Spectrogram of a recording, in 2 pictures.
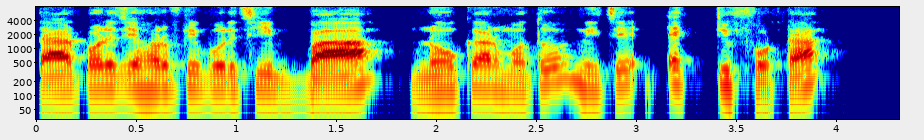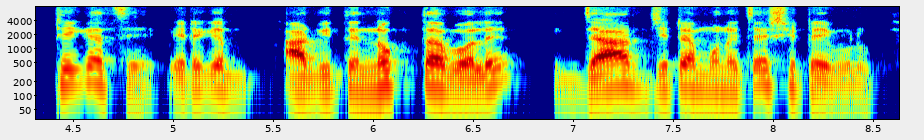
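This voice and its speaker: A man's voice: medium pitch, animated, normal speed, warm tone, no echo. A man teaching an online live lesson on Arabic letter sounds, with a Bangladeshi Bengali accent, patiently drilling syllables and having learners repeat them. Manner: stretches out some sounds, half singing.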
